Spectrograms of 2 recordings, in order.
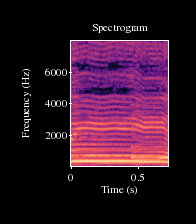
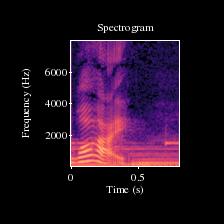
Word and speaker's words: y: It sounds like the letter E in English, but in Spanish, we actually spell it with just the letter Y.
